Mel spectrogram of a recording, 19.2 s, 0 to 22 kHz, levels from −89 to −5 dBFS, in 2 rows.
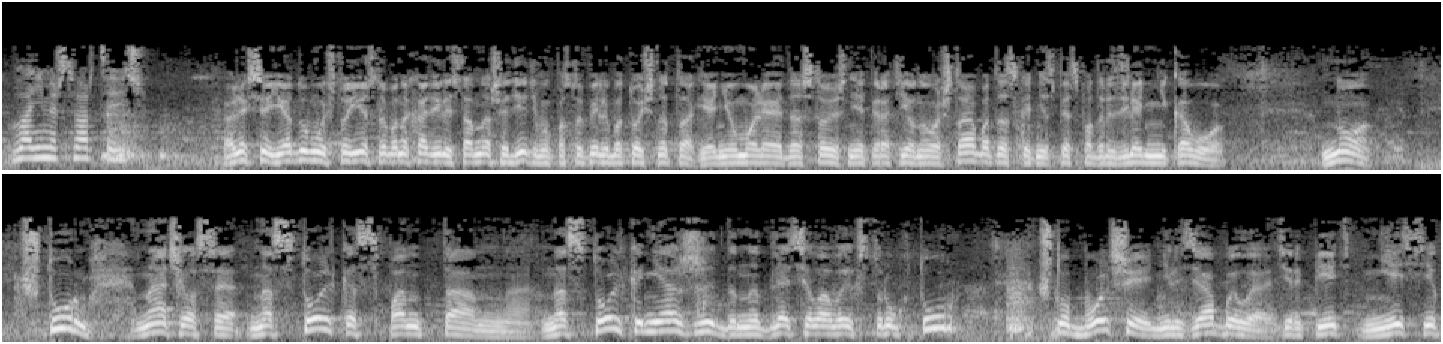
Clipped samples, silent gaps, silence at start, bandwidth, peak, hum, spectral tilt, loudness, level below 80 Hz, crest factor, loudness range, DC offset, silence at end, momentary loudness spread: under 0.1%; none; 0 s; 8.8 kHz; -6 dBFS; none; -5 dB/octave; -19 LUFS; -48 dBFS; 12 dB; 2 LU; under 0.1%; 0 s; 5 LU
